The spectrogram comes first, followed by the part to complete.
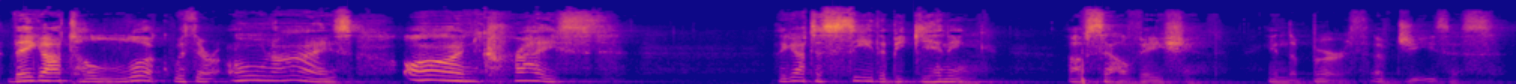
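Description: A man preaching a sermon in an earnest, deliberate manner with rhetorical phrasing. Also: medium pitch, animated, breathy edge.

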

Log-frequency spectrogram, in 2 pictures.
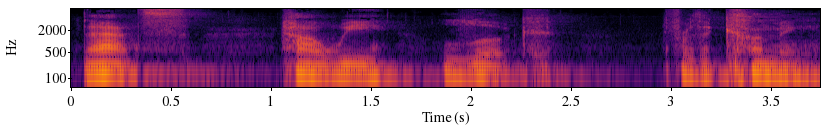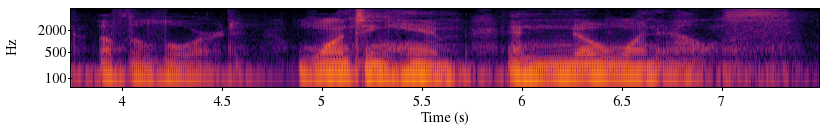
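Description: A man preaching a sermon in an earnest, deliberate manner with rhetorical phrasing. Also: fairly low pitch, steady tone, slightly rough.

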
